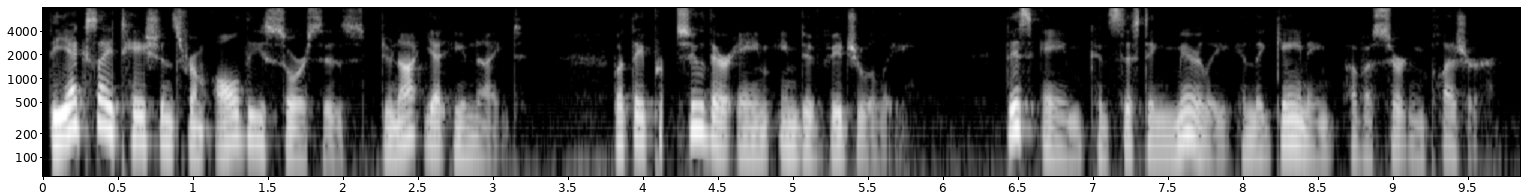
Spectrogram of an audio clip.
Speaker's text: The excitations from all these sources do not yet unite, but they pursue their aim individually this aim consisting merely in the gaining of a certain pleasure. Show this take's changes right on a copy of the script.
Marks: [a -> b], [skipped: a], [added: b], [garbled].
The excitations from all these sources do not yet unite, but they pursue their aim individually this aim consisting merely in the gaining of a certain pleasure.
